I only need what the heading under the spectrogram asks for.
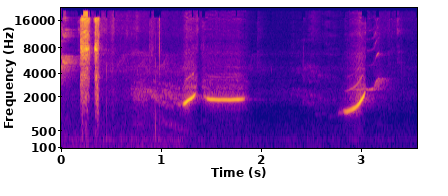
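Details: Happy pet Indian ringneck parrot whistling: a rising note flowing into a steady held whistle, then after a pause a second sharply rising whistle; brief clicks at the start.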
